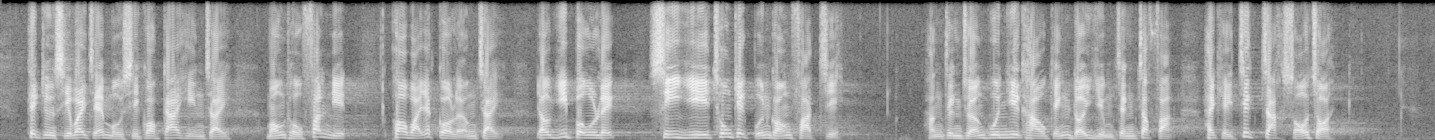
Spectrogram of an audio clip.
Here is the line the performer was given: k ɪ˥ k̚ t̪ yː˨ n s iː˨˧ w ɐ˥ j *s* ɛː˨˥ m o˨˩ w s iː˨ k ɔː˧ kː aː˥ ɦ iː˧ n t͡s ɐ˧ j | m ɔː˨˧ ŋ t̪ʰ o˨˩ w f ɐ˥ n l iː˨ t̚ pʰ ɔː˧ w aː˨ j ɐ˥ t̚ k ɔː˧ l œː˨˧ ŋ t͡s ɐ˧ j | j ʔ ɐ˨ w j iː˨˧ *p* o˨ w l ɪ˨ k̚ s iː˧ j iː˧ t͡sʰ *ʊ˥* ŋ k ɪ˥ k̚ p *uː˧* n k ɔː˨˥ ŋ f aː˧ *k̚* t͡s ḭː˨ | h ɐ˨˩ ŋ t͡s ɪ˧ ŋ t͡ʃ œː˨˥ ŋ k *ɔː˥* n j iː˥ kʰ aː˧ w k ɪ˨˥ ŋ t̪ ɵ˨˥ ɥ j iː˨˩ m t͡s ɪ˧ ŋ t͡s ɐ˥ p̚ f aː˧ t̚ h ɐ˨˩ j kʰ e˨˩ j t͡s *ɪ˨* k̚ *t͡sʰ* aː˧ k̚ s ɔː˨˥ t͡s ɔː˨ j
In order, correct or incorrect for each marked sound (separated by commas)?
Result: incorrect, correct, correct, incorrect, incorrect, incorrect, incorrect, incorrect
